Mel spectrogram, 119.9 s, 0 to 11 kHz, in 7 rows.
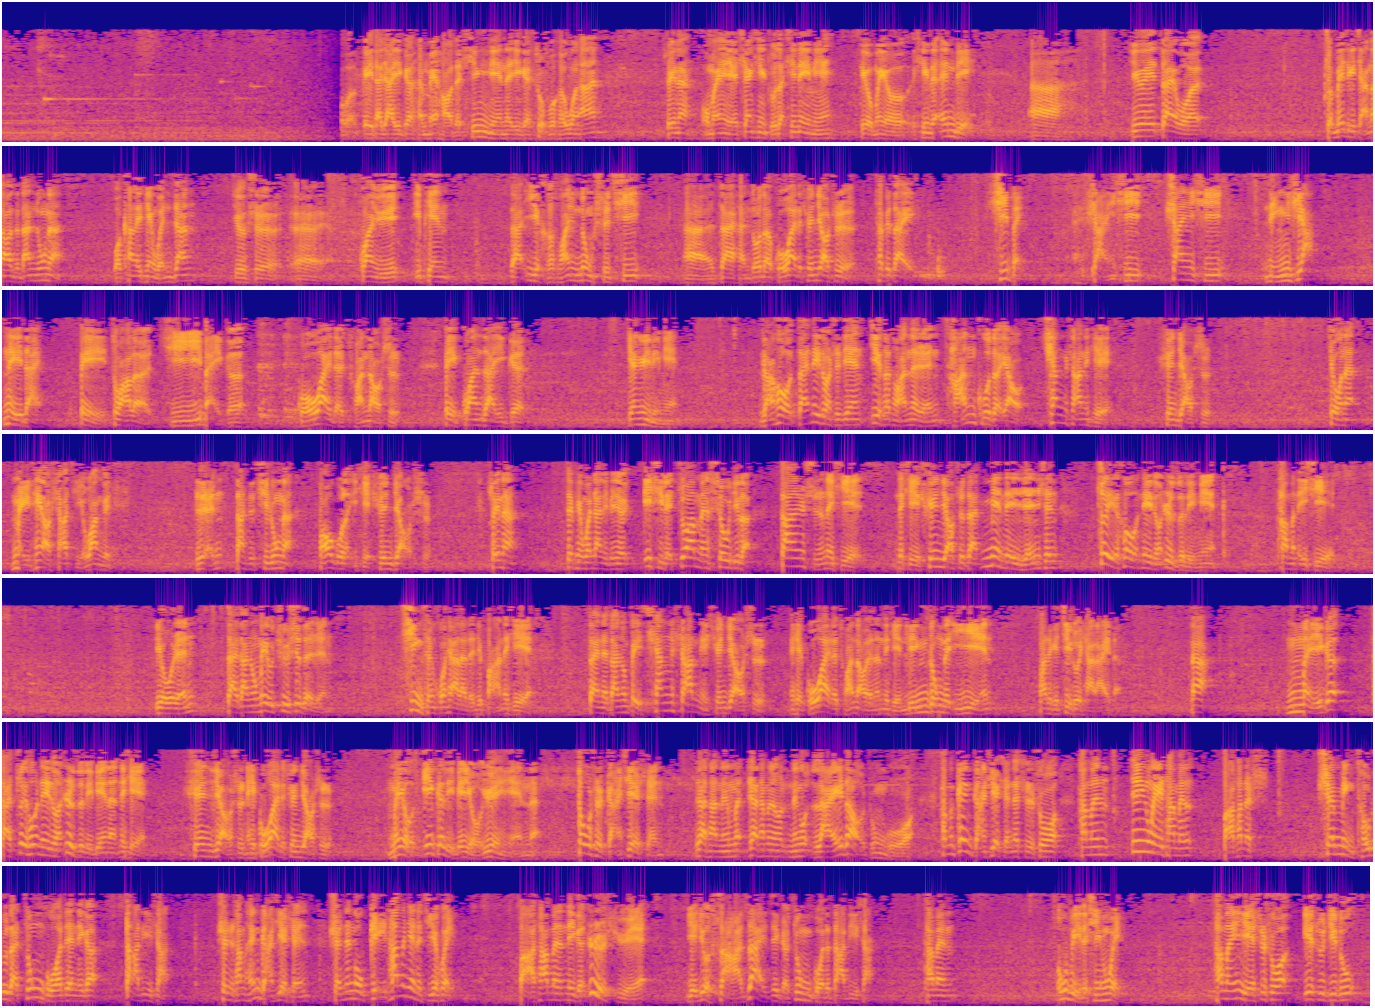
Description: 马太福音第37讲 对君王的排斥VI 2018年1月7日 上午10:55 作者：admin 分类： 马太福音圣经讲道 阅读(4.65K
